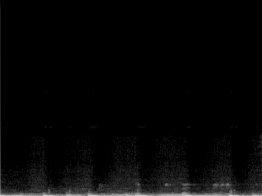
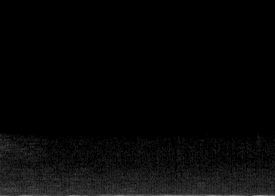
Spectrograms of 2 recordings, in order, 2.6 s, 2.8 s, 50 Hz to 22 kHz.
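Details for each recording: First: Hifonics Brutus BXI 1606D car audio amplifier on the bench after inspection for shorts, powered with RCA music input: thumping sub bass with irregular crackly breakup on beats; amplifier output still crackling, cause unknown. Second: Hifonics Brutus BXI 1606D 1600 W mono class D car amplifier after cleaning (earlier crackled at 2.4 draw), power-on test: steady deep bass thumps about twice a second, no crackle, pops or hiss; playing normally.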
